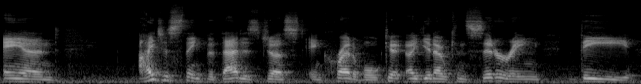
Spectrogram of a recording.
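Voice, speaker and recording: A man co-hosting a casual podcast about a film, talking in long, animated runs full of restarts. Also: mid-range voice, unhurried, a little hiss or hum. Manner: animated, rambling with many restarts. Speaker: podcast co-host. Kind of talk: casual film discussion chat.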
